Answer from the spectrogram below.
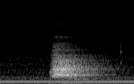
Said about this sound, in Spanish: Sí, eh, perdón, disculpen a mi perro que anda ladrando, está tocando.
